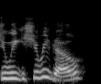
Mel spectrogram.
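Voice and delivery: anxious, flustered, panicky tone. Asking the other speaker whether they should go, starting to panic. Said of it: "I'm starting to panic".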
